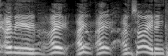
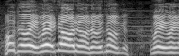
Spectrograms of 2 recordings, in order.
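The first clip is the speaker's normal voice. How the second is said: laughing panic; 9 dB louder than usual. Real, not acted.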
